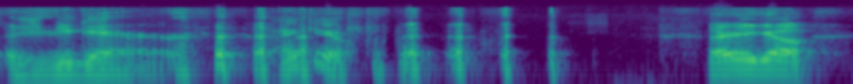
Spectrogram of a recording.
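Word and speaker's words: Giguère: And if you're wondering, folks, it's pronounced Giguére.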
